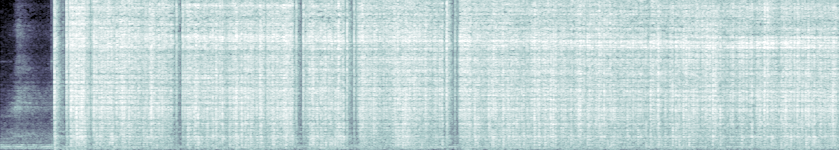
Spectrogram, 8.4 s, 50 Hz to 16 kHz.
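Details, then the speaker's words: Tesla MIG 260 MIG welder: steady, even fabric-tearing crackle with no pops or spatter, a correctly set welder running a clean bead. "такий специфіческий звук як потріскування матерії це означає що правильно налаштований апарат немає сильних розбризгувань і чітко йде"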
